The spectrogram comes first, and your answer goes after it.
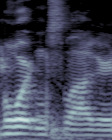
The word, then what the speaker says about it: Bortenschlager: Matt Bortenschlager. Bortenschlager. There you go. Max Bortenschlager.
